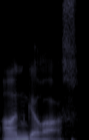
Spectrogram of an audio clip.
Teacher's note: By the way, on this word angelos, this is alpha, gamma, gamma. When you have these two gammas right there together, it's not GG, but it's pronounced NG. So that's why you heard me say angelos.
